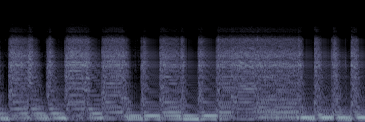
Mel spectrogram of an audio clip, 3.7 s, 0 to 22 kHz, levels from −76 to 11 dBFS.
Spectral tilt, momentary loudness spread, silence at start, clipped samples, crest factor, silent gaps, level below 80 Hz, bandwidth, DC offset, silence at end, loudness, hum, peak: -4.5 dB/octave; 2 LU; 0 s; under 0.1%; 12 dB; none; -50 dBFS; 10.5 kHz; under 0.1%; 0 s; -26 LUFS; none; -14 dBFS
